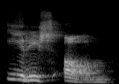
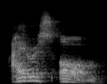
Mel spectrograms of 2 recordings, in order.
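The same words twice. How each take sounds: First: The name is said with French pronunciation. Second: The name is said with English pronunciation.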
